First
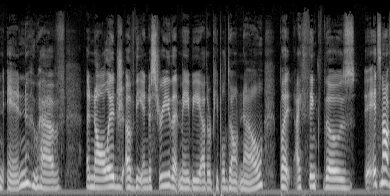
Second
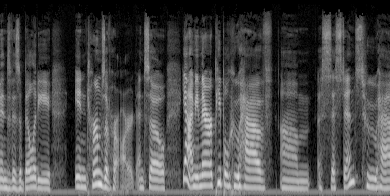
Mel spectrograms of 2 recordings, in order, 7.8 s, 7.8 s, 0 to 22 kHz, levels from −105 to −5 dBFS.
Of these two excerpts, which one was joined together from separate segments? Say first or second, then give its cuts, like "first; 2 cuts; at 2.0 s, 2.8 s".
second; 1 cut; at 5.5 s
